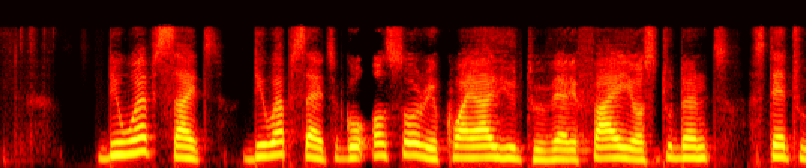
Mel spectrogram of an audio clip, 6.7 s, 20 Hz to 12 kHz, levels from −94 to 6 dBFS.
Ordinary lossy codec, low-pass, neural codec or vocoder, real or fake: none; 7.2 kHz; codec, 16 kHz, 0.5 kbps, X-Codec, WavLM features, trained on Multilingual LibriSpeech; fake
